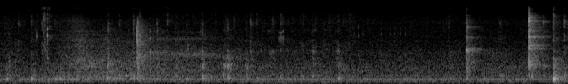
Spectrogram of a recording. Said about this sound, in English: Okay, to this we're gonna be adding our rice flour, our cornmeal, and our besan or chickpea flour. And we're gonna give it a good mix here.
